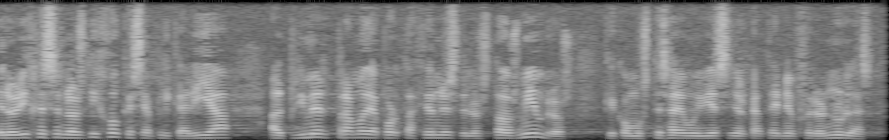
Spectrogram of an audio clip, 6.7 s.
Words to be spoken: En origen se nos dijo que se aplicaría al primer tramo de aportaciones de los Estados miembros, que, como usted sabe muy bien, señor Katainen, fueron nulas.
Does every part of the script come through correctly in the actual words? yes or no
yes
